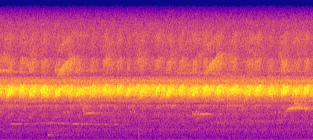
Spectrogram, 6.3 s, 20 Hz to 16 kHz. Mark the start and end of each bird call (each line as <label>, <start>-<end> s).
Bluish-fronted Jacamar (Galbula cyanescens), 0.0-6.3 s
Piratic Flycatcher (Legatus leucophaius), 0.0-6.3 s
Black-faced Antthrush (Formicarius analis), 0.1-2.6 s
